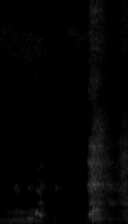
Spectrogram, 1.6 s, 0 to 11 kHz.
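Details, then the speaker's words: Adult female French bulldog, mother of 2-week-old puppies, snoring loudly while sleeping in the corner: a single rough, rattling snore from a flat-faced dog, followed by a breathy exhale. "That's Mama snoring in the corner. They're Frenchies. They're pretty loud with their snores."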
